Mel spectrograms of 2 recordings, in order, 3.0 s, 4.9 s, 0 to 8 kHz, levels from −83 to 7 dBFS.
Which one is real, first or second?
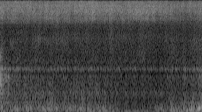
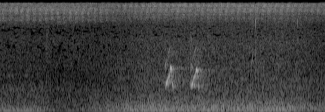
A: second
